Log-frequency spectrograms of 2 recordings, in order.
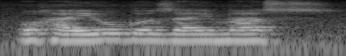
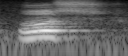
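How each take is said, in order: First: The greeting is said in full with every syllable. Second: The greeting is clipped to two short syllables. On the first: A complete, polite greeting. The speaker calls it right. "Diga bom dia completo" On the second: A sleepy, casual greeting. The speaker calls it wrong. "É uma contração, é o o do Ohayou gozaimasu e o su do gozaimasu"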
